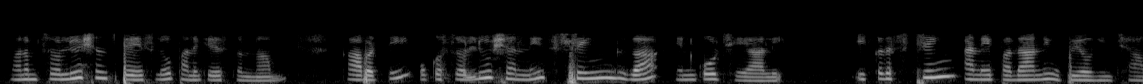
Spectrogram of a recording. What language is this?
Telugu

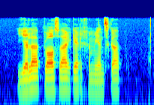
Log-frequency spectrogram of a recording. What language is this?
Afrikaans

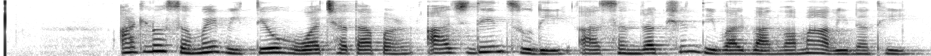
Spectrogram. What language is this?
Gujarati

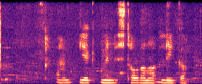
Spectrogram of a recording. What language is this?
Icelandic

